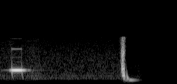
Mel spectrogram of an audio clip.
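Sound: telephone tones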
